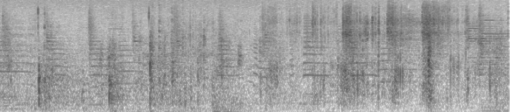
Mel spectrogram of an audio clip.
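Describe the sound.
Quiet footsteps follow someone cautiously over toward a grill: a few soft, irregular steps over a faint background.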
